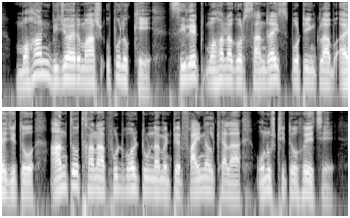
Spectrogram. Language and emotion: Bengali, neutral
